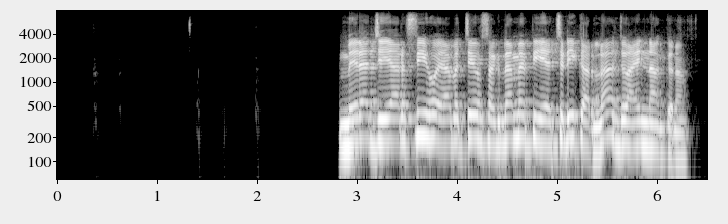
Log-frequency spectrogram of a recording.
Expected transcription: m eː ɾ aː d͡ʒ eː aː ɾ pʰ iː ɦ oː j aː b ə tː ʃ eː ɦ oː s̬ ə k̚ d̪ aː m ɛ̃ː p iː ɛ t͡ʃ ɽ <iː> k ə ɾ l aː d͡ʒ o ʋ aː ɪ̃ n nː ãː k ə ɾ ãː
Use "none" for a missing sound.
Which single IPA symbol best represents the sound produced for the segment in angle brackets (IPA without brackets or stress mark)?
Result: iː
